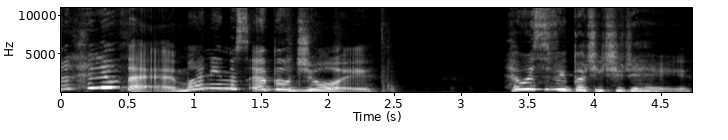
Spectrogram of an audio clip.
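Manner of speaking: high, swooping, sing-song posh voice. Introducing themself as if they were a girl Stewie Griffin. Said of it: "This is if I was Stewie Griffin, but a girl".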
